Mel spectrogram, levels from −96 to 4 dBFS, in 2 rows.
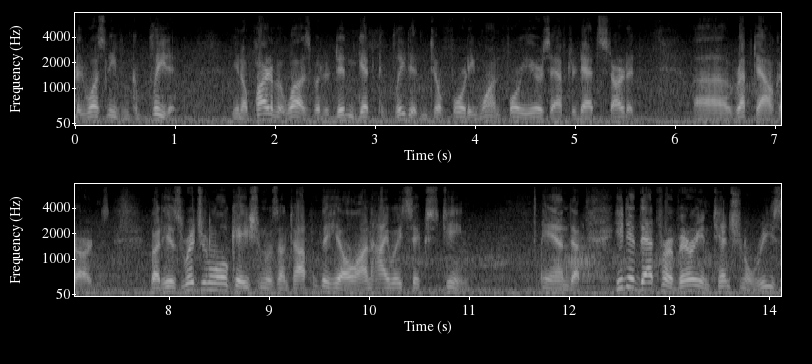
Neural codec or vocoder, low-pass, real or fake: none; 7.2 kHz; real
